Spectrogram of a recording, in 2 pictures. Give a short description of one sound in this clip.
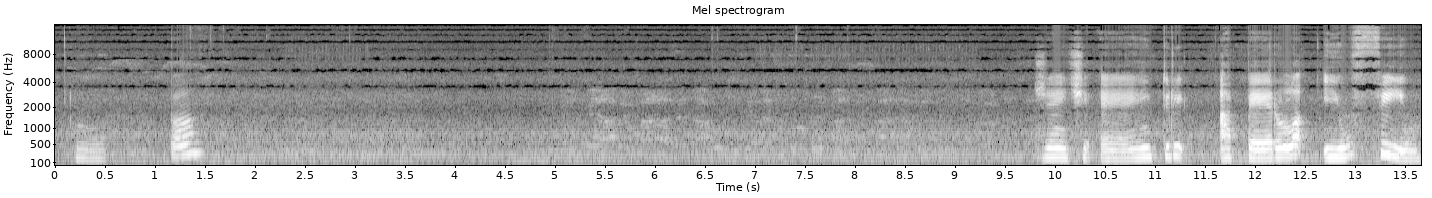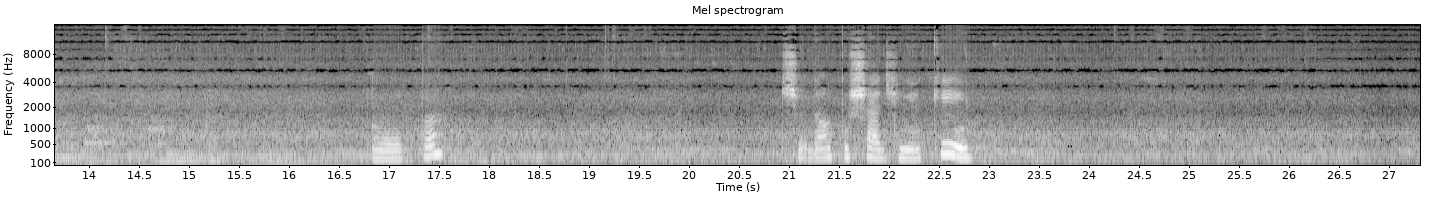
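Plastic beads click softly against each other.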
